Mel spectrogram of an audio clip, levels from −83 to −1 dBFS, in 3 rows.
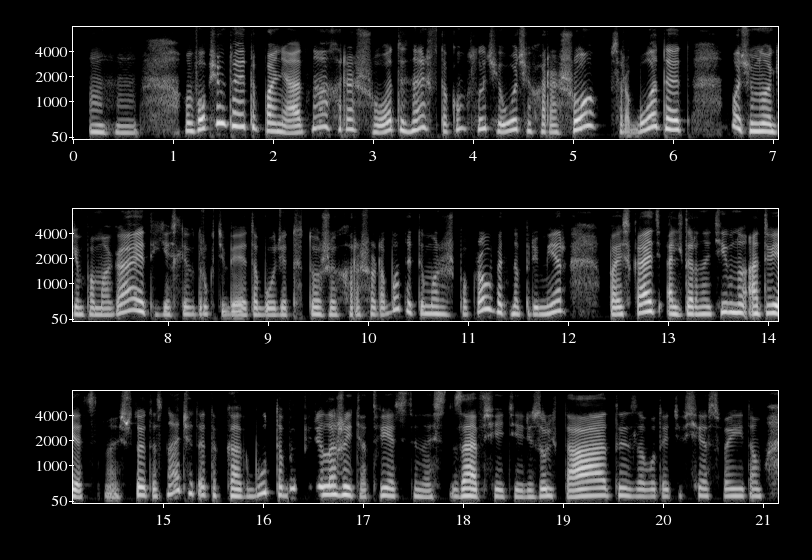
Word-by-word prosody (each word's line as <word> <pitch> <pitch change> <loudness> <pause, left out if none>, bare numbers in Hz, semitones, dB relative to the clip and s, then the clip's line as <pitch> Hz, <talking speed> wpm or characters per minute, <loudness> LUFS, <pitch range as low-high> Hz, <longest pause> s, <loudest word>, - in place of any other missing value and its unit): Мгм, 185 -2 -5 0.4
в 220 +3 +3
общем-то, 385 +6 +5
это 335 -2 +2
понятно, 215 - +1
хорошо. 255 -7 -1
Ты 250 -2 0
знаешь, 260 +8 +1
в - - -24
таком 260 +8 -5
случае 270 -8 -1
очень 230 0 +1
хорошо 245 - +2
сработает, 270 0 +2 0.4
очень 280 - +2
многим 200 -3 +4
помогает. 215 +10 0
Если 180 +2 -6
вдруг 185 +1 -7
тебе 85 0 -2
это 175 - -3
будет 175 0 -4
тоже 180 -1 -2
хорошо 180 +2 -6
работать, 235 - -4
ты - - -2
можешь 195 -3 -2
попробовать, 235 - -1
например, 195 +6 -1 0.4
поискать 220 +7 +3
альтернативную 195 +5 +2
ответственность. 200 -3 +1
Что 220 - +2
это 210 -3 +2
значит? 255 - -4
Это 210 -1 -3
как 185 -2 0
будто 235 +3 -2
бы 390 - -3
переложить 225 - +3
ответственность 185 -2 -4
за 185 0 +4
все 185 +1 -5
эти 175 +1 -8
результаты, 190 +3 +3
за 185 -1 -5
вот 185 0 -8
эти 185 +1 -8
все 195 0 -6
свои, 190 0 -3
там, 190 0 -6
200 Hz, 145 wpm, -22 LUFS, 185-245 Hz, 0.4 s, общем-то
